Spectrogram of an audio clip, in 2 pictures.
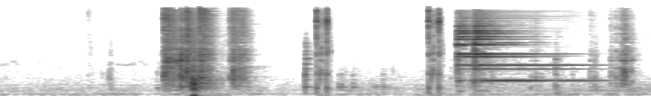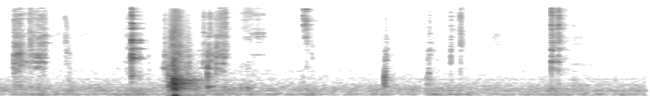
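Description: Spoon and fork clattering and clinking against plates and bowls of food. About five seconds in, a dish struck by the cutlery rings clearly, fading over a second or so.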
